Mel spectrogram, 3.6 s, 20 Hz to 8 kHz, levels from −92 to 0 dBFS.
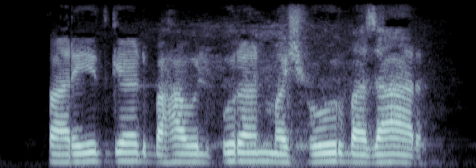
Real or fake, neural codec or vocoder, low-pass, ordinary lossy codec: real; none; 7.2 kHz; AAC, 48 kbps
